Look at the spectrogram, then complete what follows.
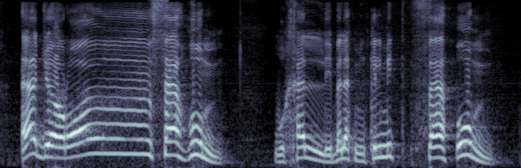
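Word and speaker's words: أجرًا فهم: كده اظن وضح عندك نون التنوين الملفوظ ماذا تحدث لهذه النون فيما سبق ادغمت مع الياء ادغمت مع الميم مع الفاء ستخف ازاي يعني اجرا فهم وخلي بالك من كلمه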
